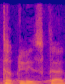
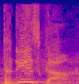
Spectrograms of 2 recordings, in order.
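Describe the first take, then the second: First: The question sounds soft and tender. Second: The question sounds rough and blunt. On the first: The asker truly cares and appreciates her work. The speaker calls it right. "तुम्ही अलवार मनाने म्हणा" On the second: The asker is gruff and does not really care. The speaker calls it wrong. "पहिलवानाच्या भाषेत थकलीस का म्हणू नका बाबा"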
